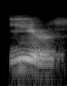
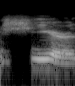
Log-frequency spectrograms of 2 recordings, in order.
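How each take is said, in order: First: The word begins with a y sound. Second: The word begins with a sh sound. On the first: The speaker calls it right. "Just start with the open mouth. E E. Start with an E sound" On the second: The speaker calls it wrong. "you're putting like an S H sound at the beginning. You're like saying shears"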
